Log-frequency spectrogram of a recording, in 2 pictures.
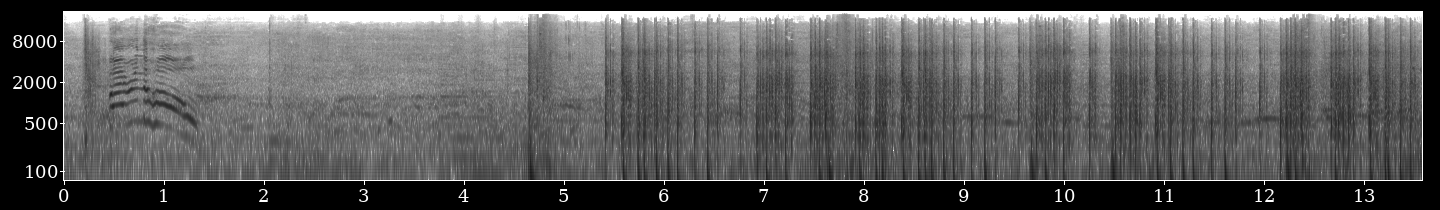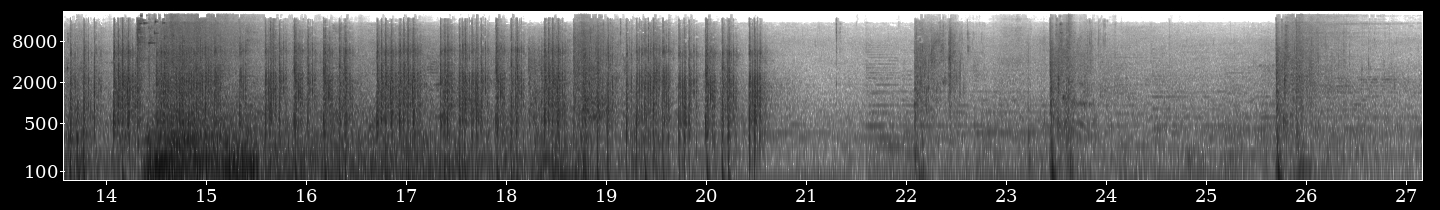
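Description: A thrown explosive goes off in the State of Decay 2 video game, a loud burst of rapid crackling blasts that lasts for many seconds and then trails into scattered pops, while voices talk over the din.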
